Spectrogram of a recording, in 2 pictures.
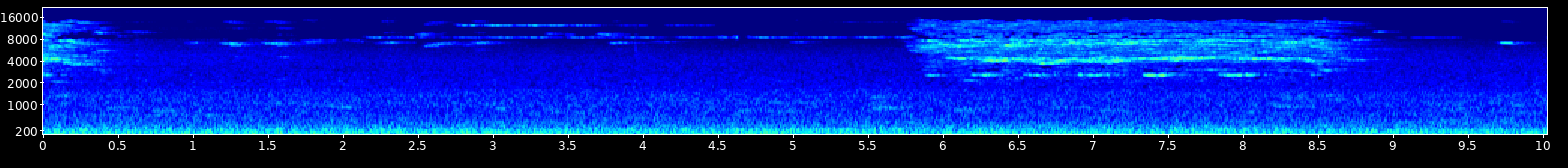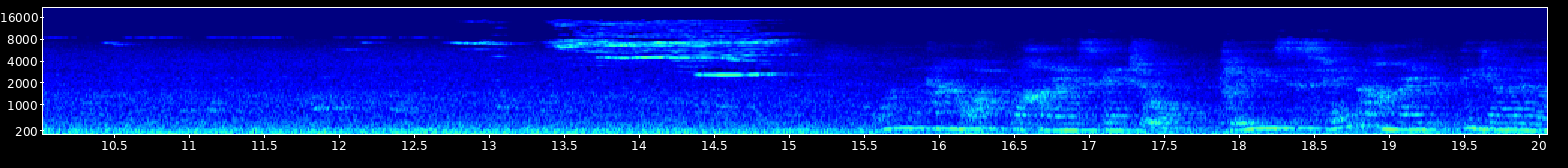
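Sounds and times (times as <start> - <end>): train low rumble: 0.0 - 20.0
high-pitched squealing: 5.6 - 9.0, 12.5 - 15.1.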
